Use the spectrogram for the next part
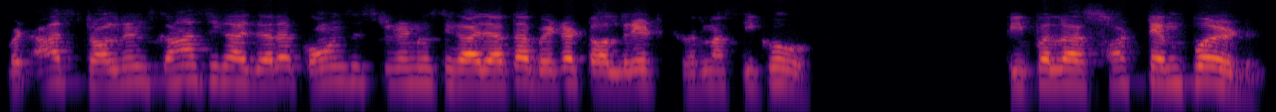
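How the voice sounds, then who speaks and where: Earnest high-voiced man teaching a class. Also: little pitch movement, fairly quick, dry recording. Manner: earnest, presses listeners with rhetorical questions. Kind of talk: lecture to a youth class. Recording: dry, dull lo-fi sound.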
